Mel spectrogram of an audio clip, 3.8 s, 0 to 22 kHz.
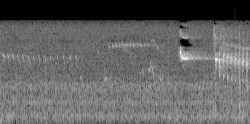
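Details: A distant Woodland Kingfisher on an afternoon safari drive at Djuma Game Reserve, 23 December 2015, gives a sharp high note, then a fast trill; faint chirps come earlier, over a steady low engine-like rumble.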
